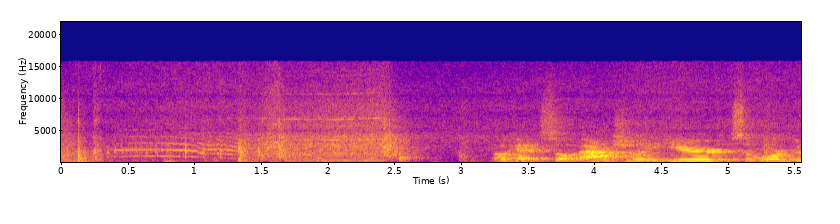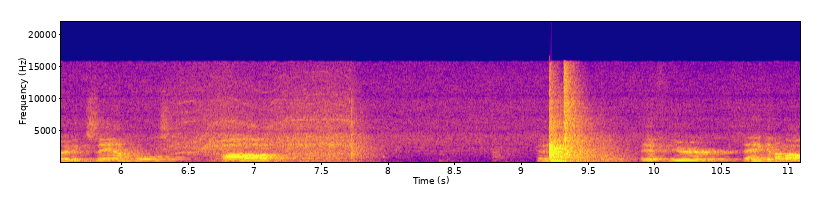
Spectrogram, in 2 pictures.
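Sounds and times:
door hinges squeaking: 0.0 - 2.0.

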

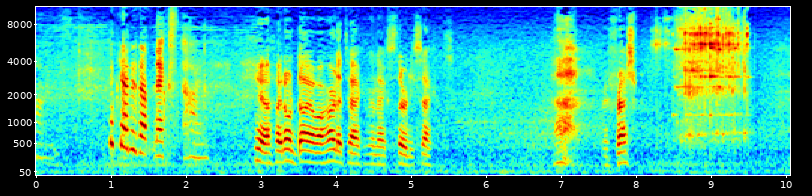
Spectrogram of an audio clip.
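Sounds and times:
pills rattling into a glass: 8.2 - 9.5.

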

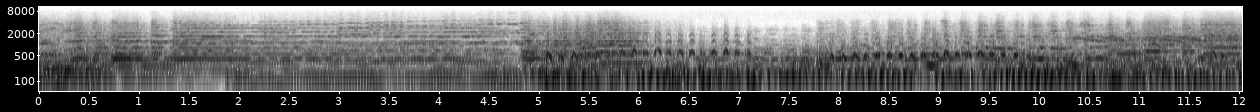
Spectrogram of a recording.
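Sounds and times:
rapid warbling pulse: 4.9 - 10.8.

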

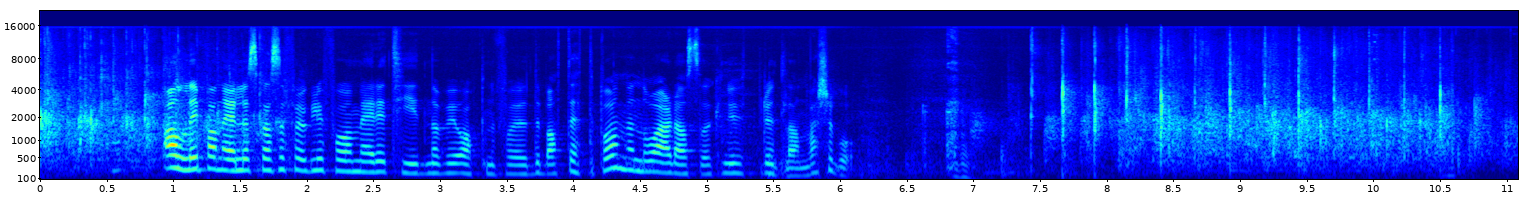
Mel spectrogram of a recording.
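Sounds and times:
audience applauding: 0.0 - 1.7, 7.4 - 11.0.

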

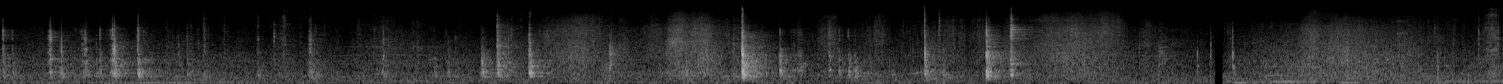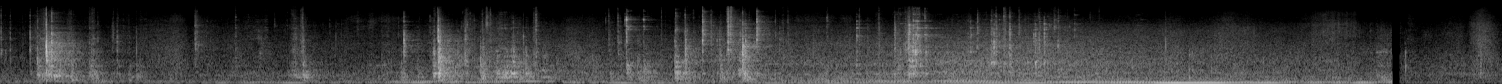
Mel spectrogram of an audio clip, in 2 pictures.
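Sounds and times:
clicks and rattles of wiring: 0.0 - 5.4, 7.4 - 10.4, 14.3 - 27.0.

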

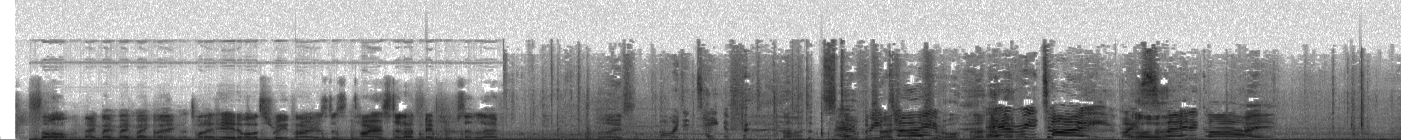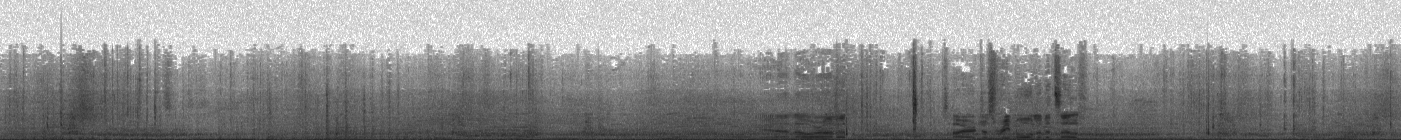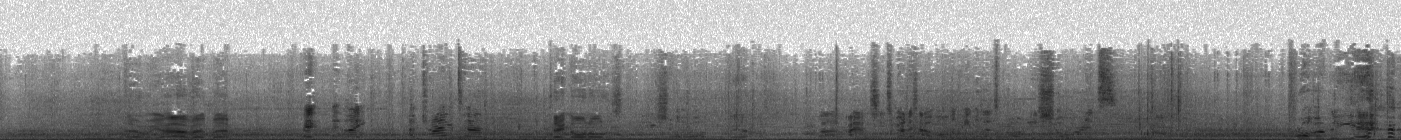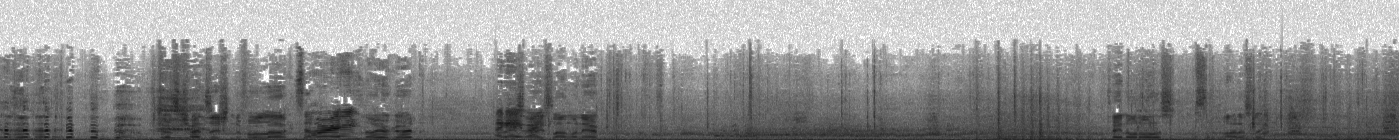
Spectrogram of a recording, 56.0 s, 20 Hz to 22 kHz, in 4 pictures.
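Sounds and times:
car engine revving: 0.2 - 56.0.

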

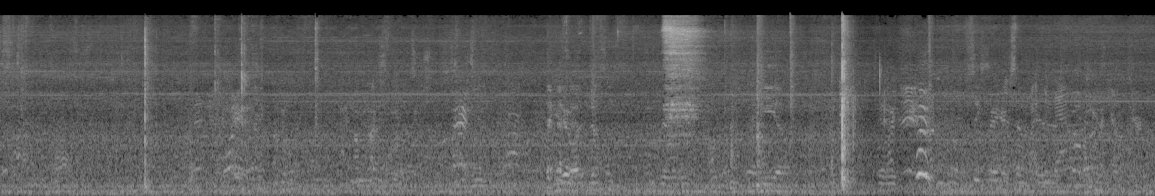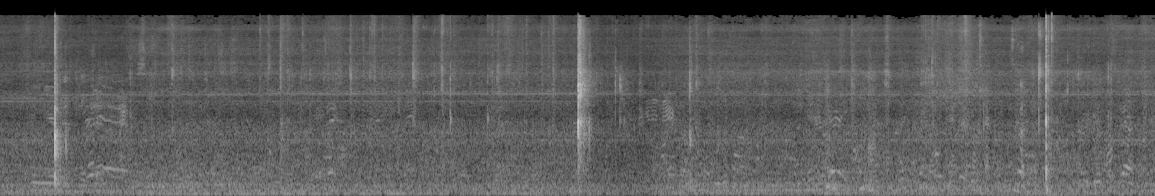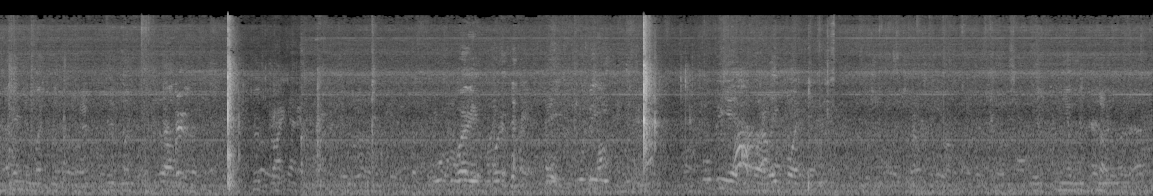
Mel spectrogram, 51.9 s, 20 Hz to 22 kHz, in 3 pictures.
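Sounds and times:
murmur of spectator chatter: 0.0 - 51.9
baseball hitting glove crack: 12.6 - 12.9, 26.0 - 26.7, 38.0 - 38.4, 44.3 - 44.6
baseball smacking into mitt: 38.0 - 38.4.

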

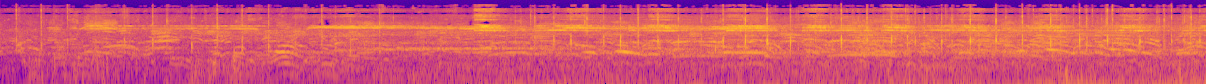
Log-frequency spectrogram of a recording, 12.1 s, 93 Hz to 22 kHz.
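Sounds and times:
people shouting and chattering: 0.0 - 12.0.

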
